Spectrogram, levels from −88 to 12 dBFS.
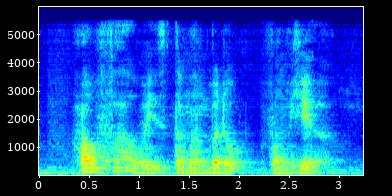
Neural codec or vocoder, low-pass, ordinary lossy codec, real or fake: vocoder, 24 kHz, 100 mel bands, Vocos; 5.4 kHz; AAC, 24 kbps; fake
